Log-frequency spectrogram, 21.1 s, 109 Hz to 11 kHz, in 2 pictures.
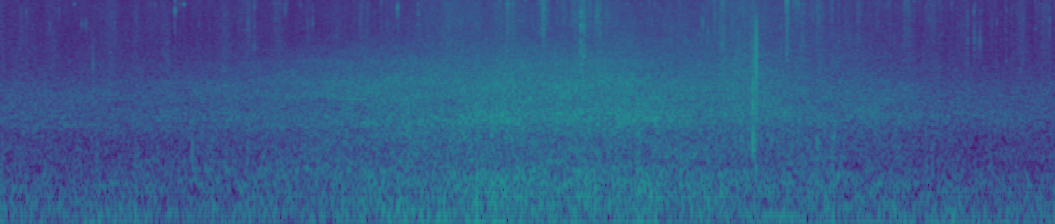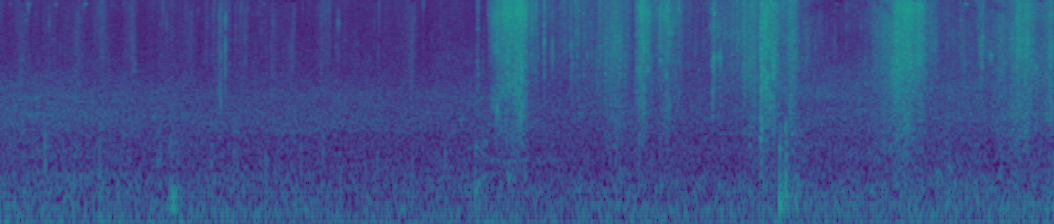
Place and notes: The Glebe, Ottawa, ON, Canada - Walking With Sounds of a Ladder
Recorded with an H5 portable microphone on a pedestrian pathway close to a busy roadway. The metal tapping at the beginning was a painter on a ladder, which was later followed by regular car and walking sounds. It was an extremely windy day, so it wasn't optimal conditions for recording.
24 October 2016, 16:10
